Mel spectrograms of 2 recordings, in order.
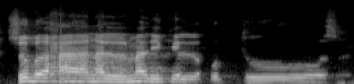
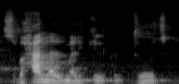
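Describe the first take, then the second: First: It is drawn out with a raised voice. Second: It is said plainly, at normal length and pitch.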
